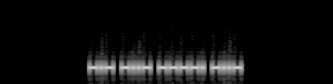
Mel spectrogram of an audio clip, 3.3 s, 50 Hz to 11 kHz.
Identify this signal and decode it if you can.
Morse code, heard as a keyed tone, about 44 wpm, 700 Hz. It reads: KX9X
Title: USA Call Signs - 4 Characters - 45wpm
